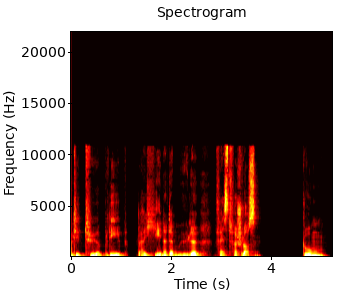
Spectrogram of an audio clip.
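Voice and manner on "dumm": grumbling. Acted. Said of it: "brummte Gottlieb".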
